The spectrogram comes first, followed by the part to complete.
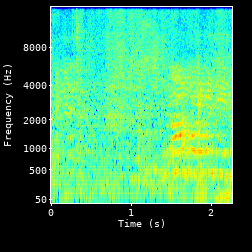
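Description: Indistinct background voices, a child's among them, with a higher child's voice coming in and growing louder about one and a half seconds in.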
